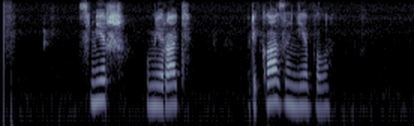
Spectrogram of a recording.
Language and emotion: Russian, sad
